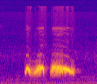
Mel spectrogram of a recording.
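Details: A spotted dove's throaty double coo, aimed at stimulating wild doves to call back: a short rough note, then a sustained low coo that fades slightly at its end.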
